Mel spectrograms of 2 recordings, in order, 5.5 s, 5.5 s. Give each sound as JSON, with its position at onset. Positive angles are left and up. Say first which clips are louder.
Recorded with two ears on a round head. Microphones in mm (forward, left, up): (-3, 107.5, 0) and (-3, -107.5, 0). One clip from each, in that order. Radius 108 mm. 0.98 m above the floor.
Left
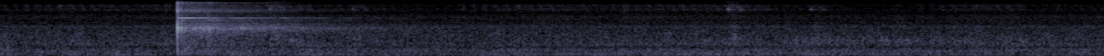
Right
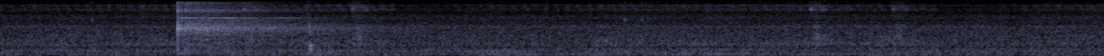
{"t": 0.9, "sound": "dishes clattering", "louder": "left 4 dB", "side_deg": 35, "distance_m": 0.6}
